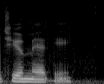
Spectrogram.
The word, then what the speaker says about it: Giamatti: That I'm watching this show, Billions, and the attorney, major attorney, played by John Gio... How do you say it? – No, Paul Giamatti.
